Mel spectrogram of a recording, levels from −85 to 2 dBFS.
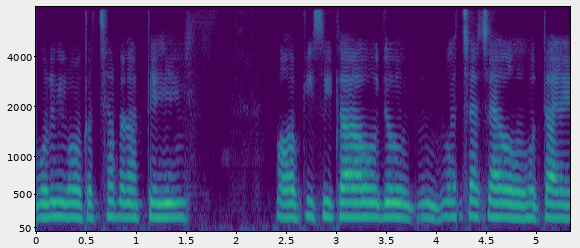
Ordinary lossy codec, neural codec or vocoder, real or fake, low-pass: none; codec, 16 kHz, 1 kbps, FreqCodec, smaller model; fake; none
